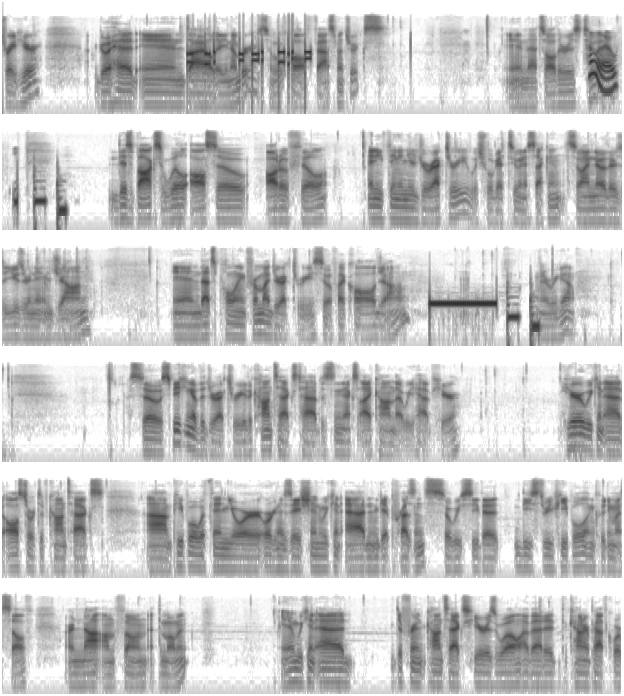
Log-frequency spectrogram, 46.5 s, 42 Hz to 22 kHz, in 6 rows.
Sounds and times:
Speech: 0.0 - 4.8, 6.3 - 8.4, 9.1 - 16.6, 17.6 - 20.6, 22.2 - 22.8, 24.6 - 29.0, 30.2 - 41.1, 42.2 - 46.4.

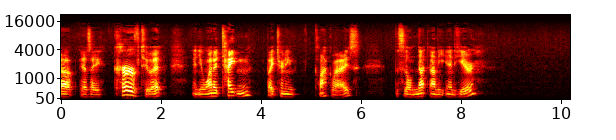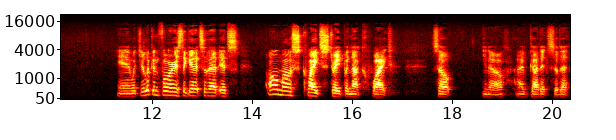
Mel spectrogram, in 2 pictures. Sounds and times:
Speech: 0.0 - 6.0, 6.7 - 8.6, 11.3 - 17.0, 17.6 - 20.3.

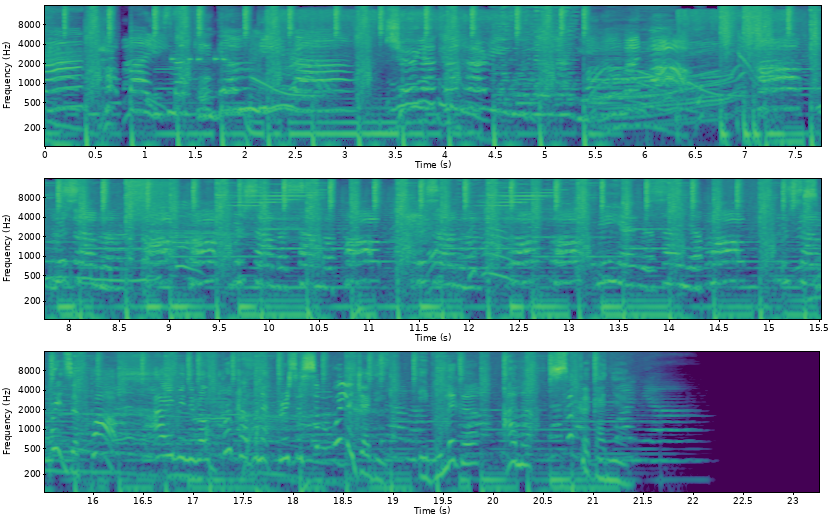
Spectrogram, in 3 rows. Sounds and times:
Music: 0.0 - 22.3
Speech: 15.4 - 21.5.

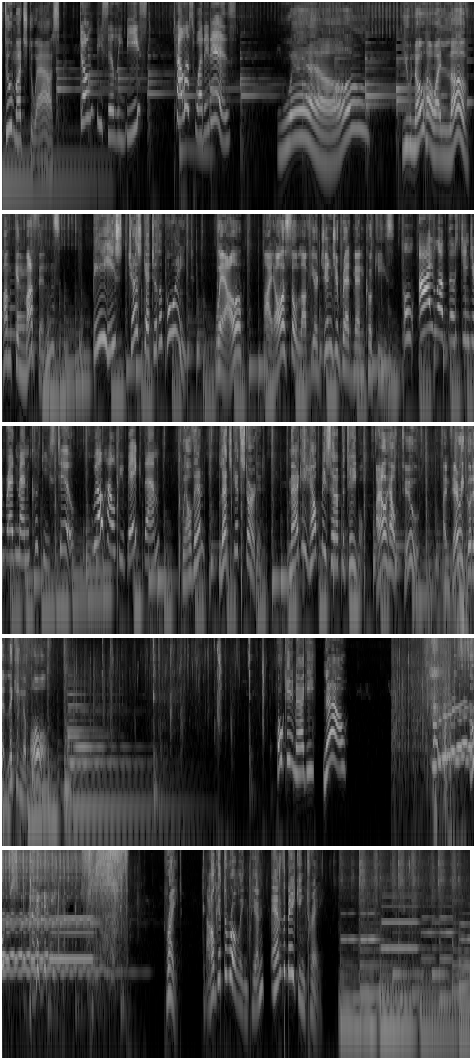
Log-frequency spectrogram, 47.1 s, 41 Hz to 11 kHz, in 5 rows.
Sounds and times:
Music: 0.0 - 31.6, 37.0 - 40.2, 44.5 - 47.1
Speech: 5.6 - 7.3, 8.0 - 10.6, 11.3 - 29.3, 33.8 - 35.2, 41.0 - 44.2.

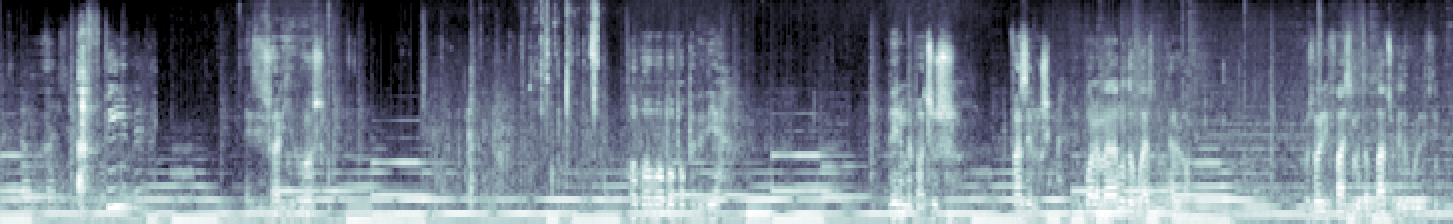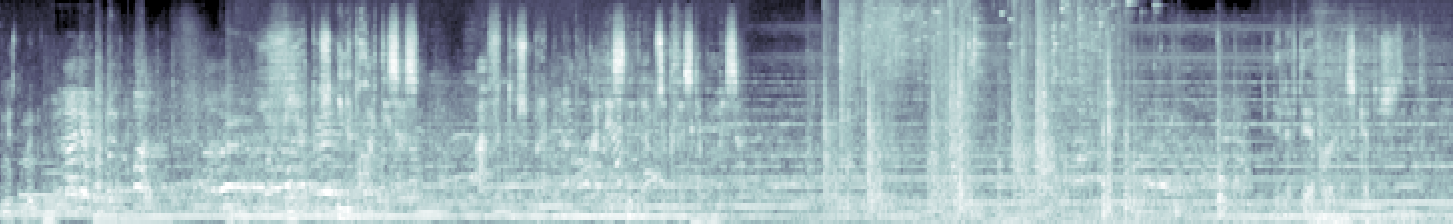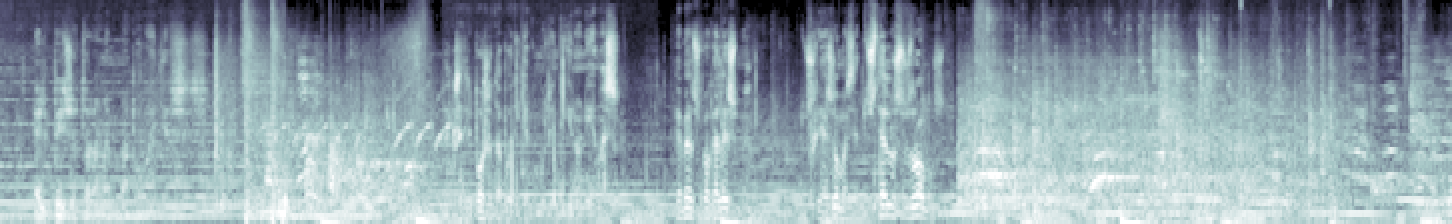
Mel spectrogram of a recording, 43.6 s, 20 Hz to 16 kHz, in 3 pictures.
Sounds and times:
Music: 0.0 - 43.5.

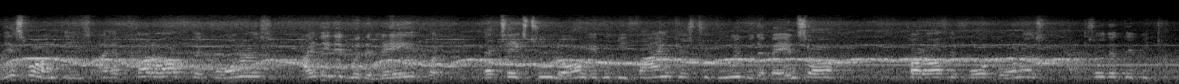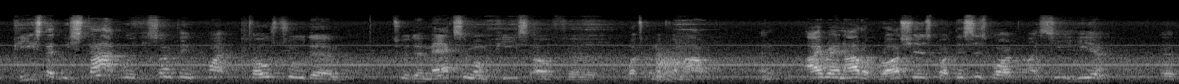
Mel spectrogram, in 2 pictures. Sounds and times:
Speech: 0.0 - 8.4, 9.1 - 15.2, 15.8 - 23.5.

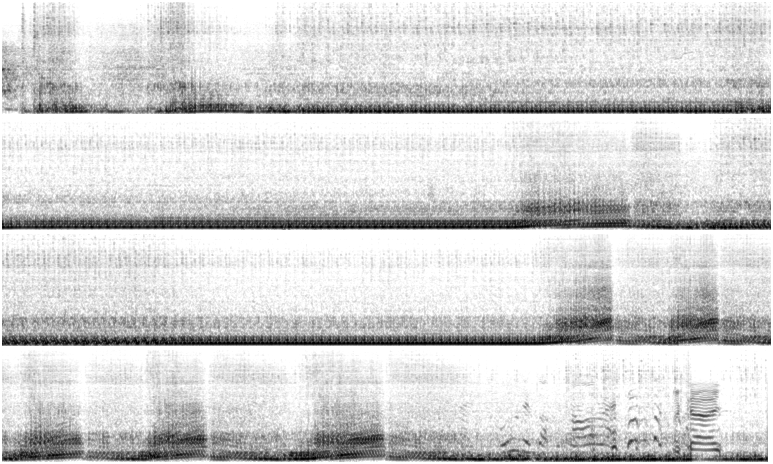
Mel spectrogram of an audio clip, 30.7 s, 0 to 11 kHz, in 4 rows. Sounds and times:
Car: 0.0 - 30.7
Speech: 29.8 - 30.3.

